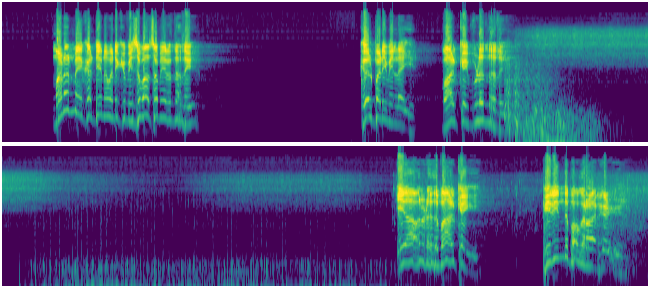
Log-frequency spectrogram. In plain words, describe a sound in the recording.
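An older man speaks with animation into a close microphone.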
